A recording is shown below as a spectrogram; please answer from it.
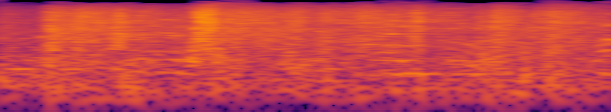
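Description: A wrestler slammed onto the ring mat with a thud, over a steady loud din of the wrestling venue.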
